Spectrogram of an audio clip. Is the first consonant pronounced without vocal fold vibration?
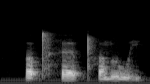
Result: yes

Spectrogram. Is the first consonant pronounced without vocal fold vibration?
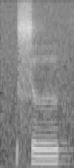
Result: yes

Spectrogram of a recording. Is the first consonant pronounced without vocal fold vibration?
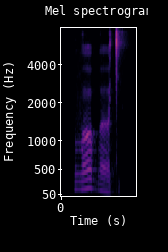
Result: no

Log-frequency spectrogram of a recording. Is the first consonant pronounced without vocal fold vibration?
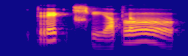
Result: yes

